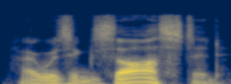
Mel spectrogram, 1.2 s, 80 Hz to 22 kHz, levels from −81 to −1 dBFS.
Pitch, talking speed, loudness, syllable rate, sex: 105 Hz, 155 wpm, -16 LUFS, 5.3 syllables/s, male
